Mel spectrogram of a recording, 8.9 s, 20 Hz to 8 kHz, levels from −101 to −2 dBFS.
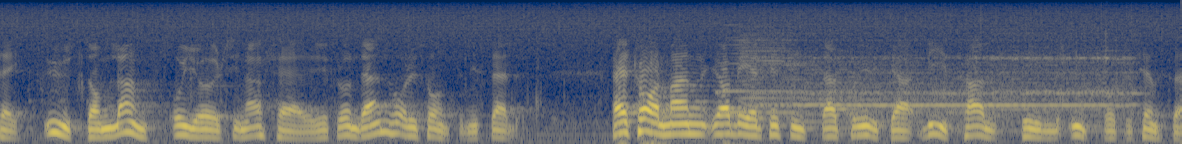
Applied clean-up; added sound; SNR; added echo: none; Squeak; 13 dB; none.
